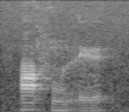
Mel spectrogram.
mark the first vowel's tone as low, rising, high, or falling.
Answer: high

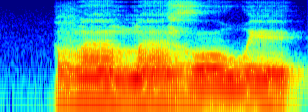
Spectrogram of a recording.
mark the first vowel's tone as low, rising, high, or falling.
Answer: low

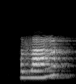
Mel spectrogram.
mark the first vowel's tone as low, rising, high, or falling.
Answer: rising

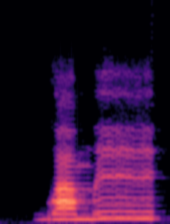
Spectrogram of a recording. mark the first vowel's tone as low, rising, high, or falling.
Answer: low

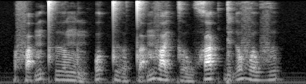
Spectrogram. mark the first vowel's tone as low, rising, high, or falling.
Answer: rising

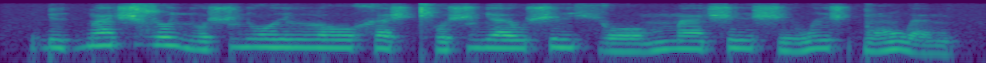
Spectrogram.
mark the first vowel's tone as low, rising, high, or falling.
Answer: low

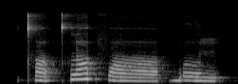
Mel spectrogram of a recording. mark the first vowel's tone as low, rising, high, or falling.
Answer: low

